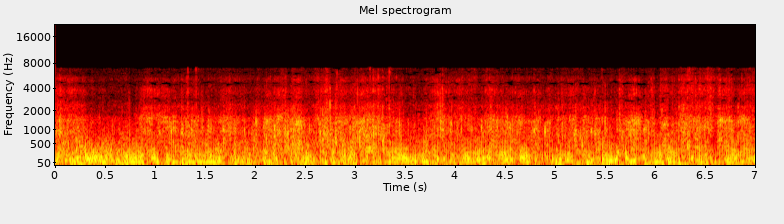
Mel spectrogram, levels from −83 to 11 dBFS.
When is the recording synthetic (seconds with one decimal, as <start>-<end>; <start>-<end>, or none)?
0.7-1.6; 3.2-7.0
